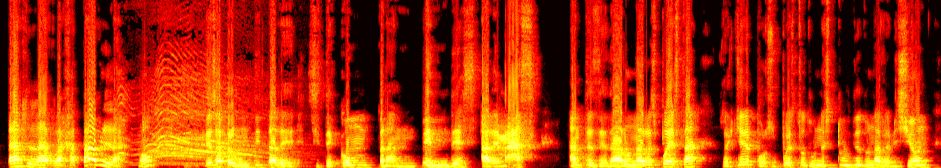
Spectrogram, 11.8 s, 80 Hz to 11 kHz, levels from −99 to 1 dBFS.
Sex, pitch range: male, 120-180 Hz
